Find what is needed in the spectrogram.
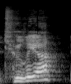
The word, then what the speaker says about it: Tu'Lia: That'll all get you the, you said Tulia? Is that how I'm pronouncing it today? – Yeah.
